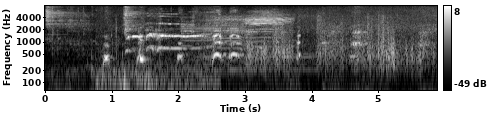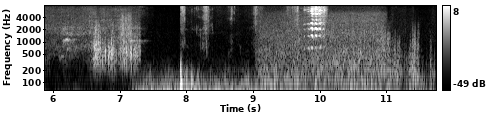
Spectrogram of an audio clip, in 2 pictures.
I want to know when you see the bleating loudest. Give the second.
10 s.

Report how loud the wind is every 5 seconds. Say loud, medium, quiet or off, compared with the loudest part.
medium, loud, loud.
